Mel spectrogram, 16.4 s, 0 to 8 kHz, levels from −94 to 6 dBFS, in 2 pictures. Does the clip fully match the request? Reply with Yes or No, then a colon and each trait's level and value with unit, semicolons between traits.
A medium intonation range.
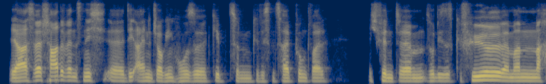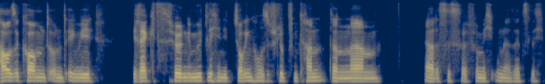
No: narrow, 1.8 semitones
